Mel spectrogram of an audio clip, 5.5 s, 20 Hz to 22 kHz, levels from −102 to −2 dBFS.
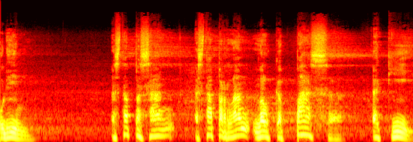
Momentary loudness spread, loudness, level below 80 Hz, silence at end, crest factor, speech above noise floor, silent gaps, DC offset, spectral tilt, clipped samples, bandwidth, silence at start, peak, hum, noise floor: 10 LU; -18 LUFS; -46 dBFS; 0 s; 16 dB; 31 dB; none; under 0.1%; -4.5 dB/octave; under 0.1%; 14 kHz; 0 s; -2 dBFS; none; -48 dBFS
